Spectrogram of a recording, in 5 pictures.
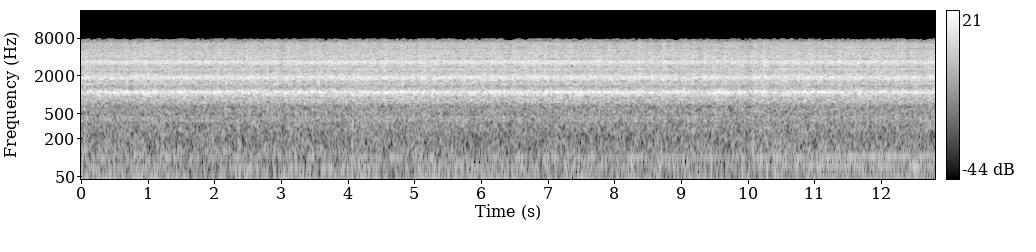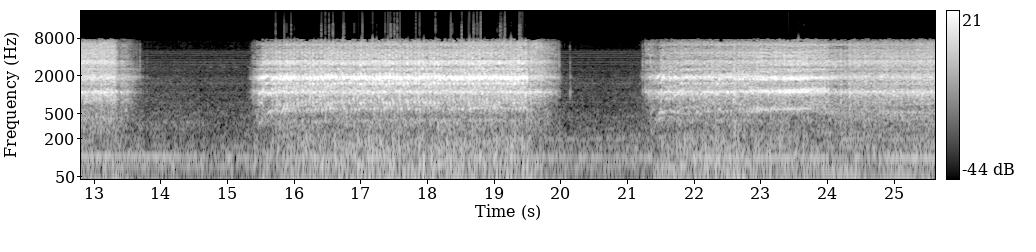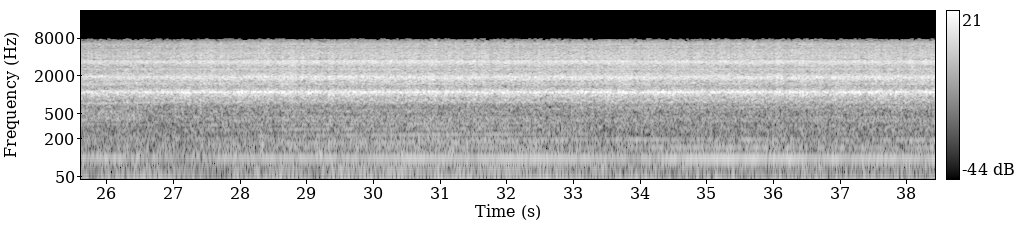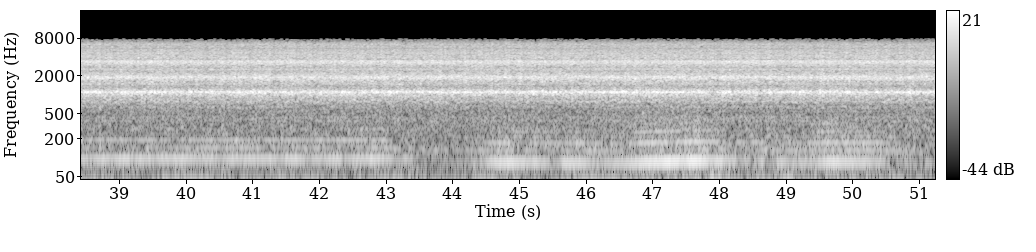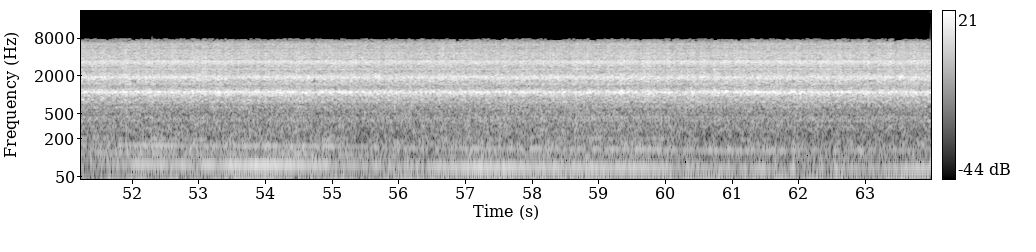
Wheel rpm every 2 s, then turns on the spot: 160, 160, 160, 160, 160, 160, 140, 20, 150, 140, 30, 150, 160, 160, 160, 160, 160, 160, 160, 160, 160, 160, 160, 160, 160, 160, 160, 160, 160, 160, 160, 160.
none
